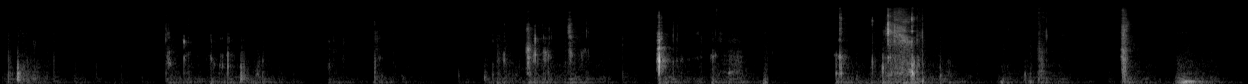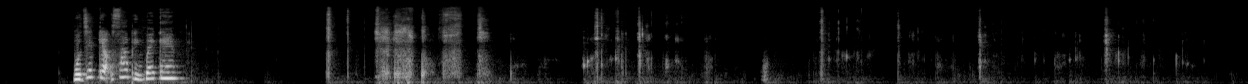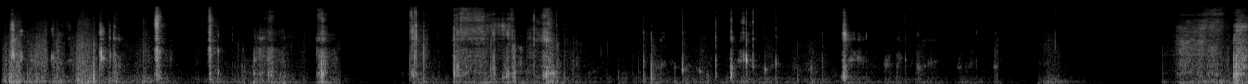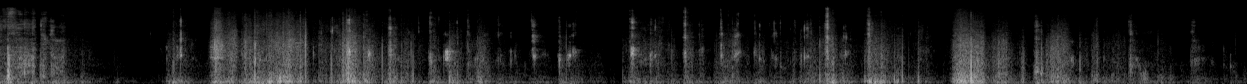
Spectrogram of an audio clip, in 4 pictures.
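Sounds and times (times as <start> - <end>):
chewing with crackles: 0.1 - 7.6, 15.7 - 28.4, 29.0 - 35.0, 39.0 - 49.9
biting candy: 15.7 - 19.7, 40.6 - 46.3.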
